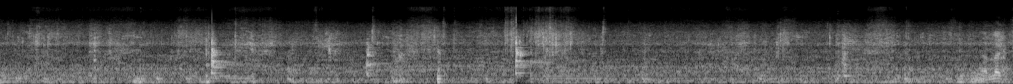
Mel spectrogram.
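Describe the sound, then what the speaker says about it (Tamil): A large pot of tomato rice, made with about 30 kilos of tomatoes, being stirred steadily, with scraping clanks and a bubbling, sizzling wash throughout while someone talks over it. "நல்லா கிளறி விட்டுட்டே இருக்கணும்"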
